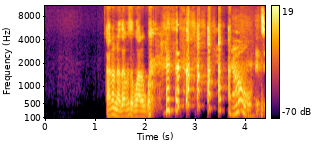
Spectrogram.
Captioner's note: laughs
